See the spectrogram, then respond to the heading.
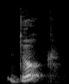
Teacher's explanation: In most Northern dialects, the a sound of Southern English becomes u. The word duck in the north of England rhymes with look.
